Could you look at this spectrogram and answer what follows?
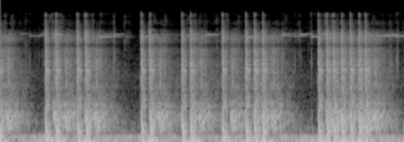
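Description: Rapid machine gun fire in a zombie video game, shot at a Mega Zombie, comes in loud, close sustained bursts with brief gaps between them and no talking.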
